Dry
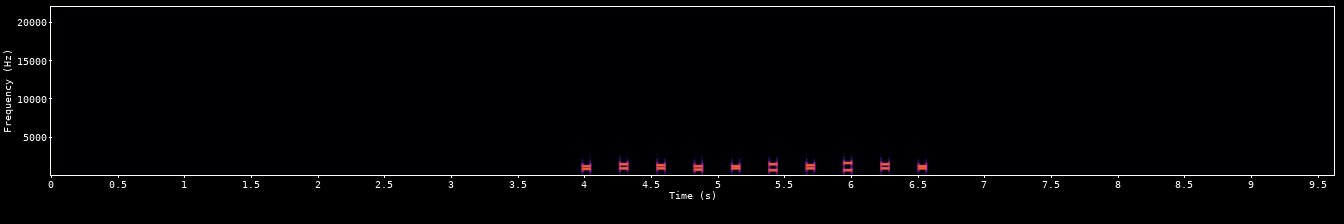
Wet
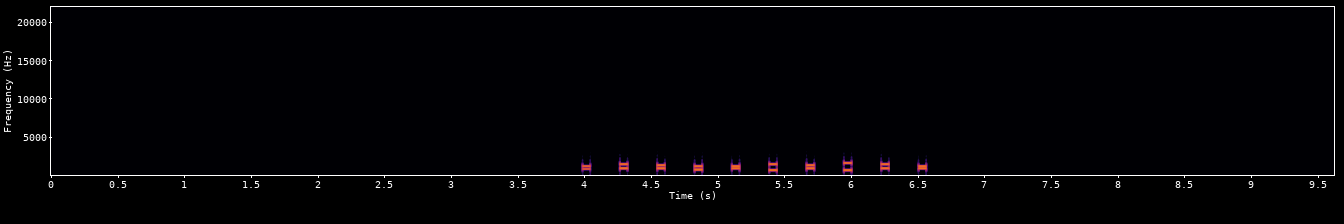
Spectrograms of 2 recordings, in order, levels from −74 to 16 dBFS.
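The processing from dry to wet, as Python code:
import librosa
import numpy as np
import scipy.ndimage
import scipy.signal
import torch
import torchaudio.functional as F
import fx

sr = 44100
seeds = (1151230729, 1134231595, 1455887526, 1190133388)

y = fx.peak_eq(x, sr, hz=650.0, db=fx.steps((0.0, -7.0), (4.18, 2.5)), octaves=1.3)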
